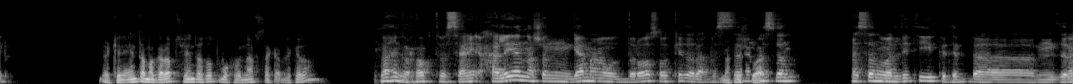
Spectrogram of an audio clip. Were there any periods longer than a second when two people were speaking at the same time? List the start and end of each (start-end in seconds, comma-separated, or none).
none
